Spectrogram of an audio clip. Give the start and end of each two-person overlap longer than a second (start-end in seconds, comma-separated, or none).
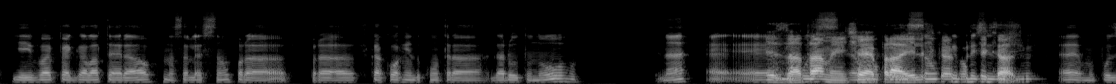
7.6-10.2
